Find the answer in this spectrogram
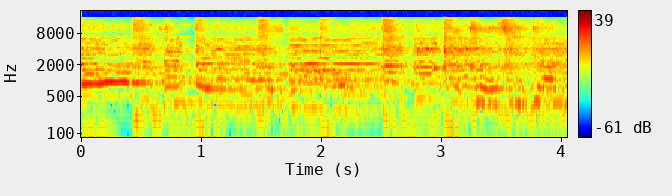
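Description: A live rock band: a woman sings the lead vocal over electric guitar and the full band.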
